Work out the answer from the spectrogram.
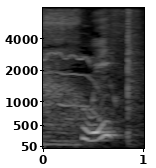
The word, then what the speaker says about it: chwith: Ar y chwith. Ar y chwith. So chwith rhymes with teeth.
